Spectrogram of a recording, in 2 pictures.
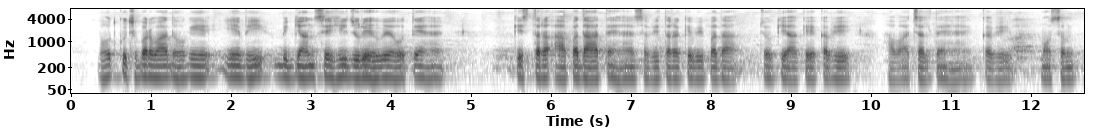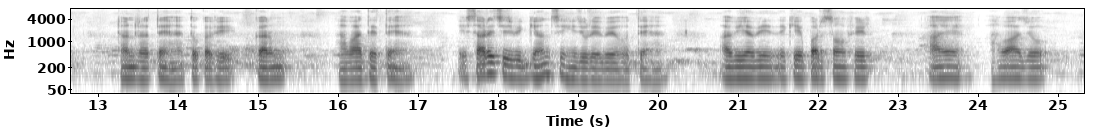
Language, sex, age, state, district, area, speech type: Hindi, male, 30-45, Bihar, Madhepura, rural, spontaneous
